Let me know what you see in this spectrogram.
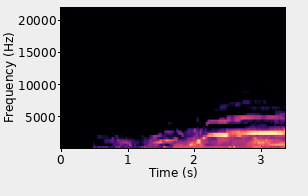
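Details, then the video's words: A bull North American elk bugles, sliding up into a long, high, piercing whistle. "okay so that sound you just heard was actually the bull north american elk"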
